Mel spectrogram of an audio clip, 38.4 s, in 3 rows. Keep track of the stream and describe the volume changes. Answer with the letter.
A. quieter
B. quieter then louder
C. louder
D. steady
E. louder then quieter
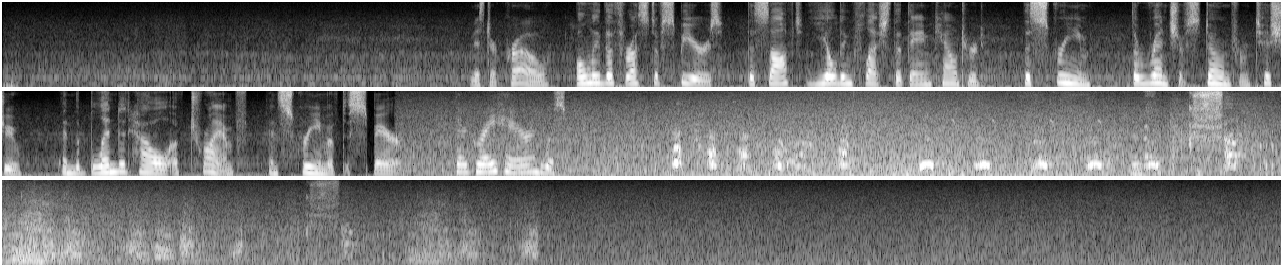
A.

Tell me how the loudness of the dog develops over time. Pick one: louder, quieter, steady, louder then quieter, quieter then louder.
quieter.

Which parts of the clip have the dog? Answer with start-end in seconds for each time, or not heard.
19.4-30.9.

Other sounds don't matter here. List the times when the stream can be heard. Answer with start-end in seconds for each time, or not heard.
16.7-38.3.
